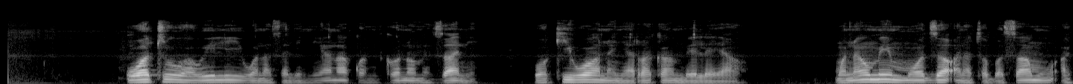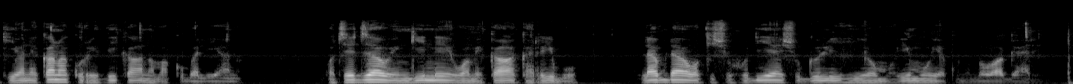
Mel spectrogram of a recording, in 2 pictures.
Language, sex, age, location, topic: Swahili, female, 18-24, Nairobi, finance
